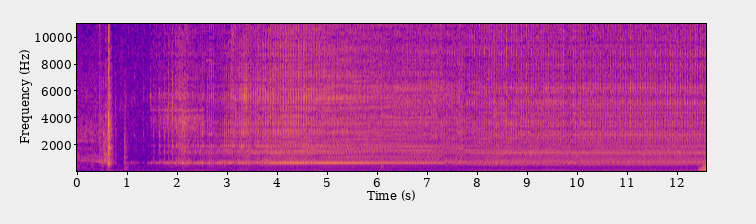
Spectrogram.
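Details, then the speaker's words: Toshiba SD-2800 DVD/CD player with disc loaded, lid off after tray repair: drive spins up with rising whir into steady buzzy hum, loud but no longer grinding; noisy disc mechanism, cause unclear. "actually is making a lot of noise but it's not a grinding noise like it was before"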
